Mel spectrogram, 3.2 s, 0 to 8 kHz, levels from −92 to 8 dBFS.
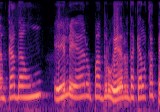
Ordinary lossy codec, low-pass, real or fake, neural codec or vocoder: none; none; real; none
